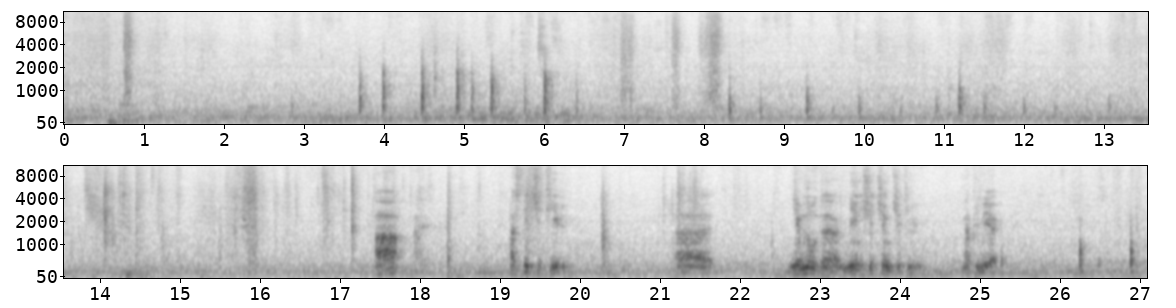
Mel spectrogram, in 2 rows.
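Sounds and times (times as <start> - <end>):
chalk tapping on a board: 3.7 - 13.3, 25.2 - 25.4, 26.2 - 27.0
writing strokes on a board: 3.7 - 13.9, 26.0 - 27.0.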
